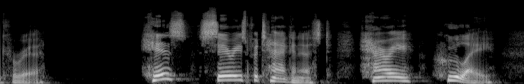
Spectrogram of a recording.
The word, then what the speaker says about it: Hole: beginning his racing career his series protagonist Harry who Leigh pronounced who lay but spelled hol II is a troubled and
